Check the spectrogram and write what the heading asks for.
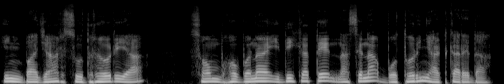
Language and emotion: Santali, fearful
